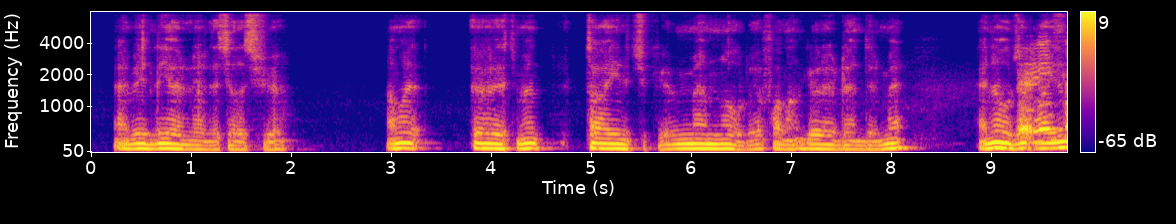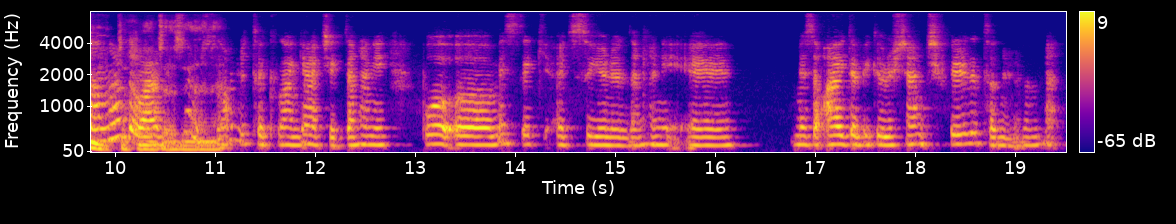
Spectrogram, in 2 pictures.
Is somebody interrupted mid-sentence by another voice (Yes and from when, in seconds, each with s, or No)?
Yes, from 9.2 s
